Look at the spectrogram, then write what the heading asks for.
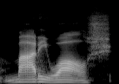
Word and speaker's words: Marty Walsh: Boston accent is uh mty Walsh uh that's that's that's how you would that's how you would say his name if you were from Boston um but he was he's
